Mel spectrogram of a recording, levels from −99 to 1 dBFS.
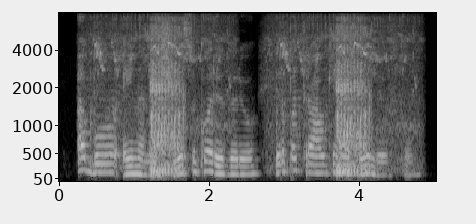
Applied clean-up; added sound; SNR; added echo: none; Livestock, farm animals, working animals; 1 dB; none.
